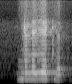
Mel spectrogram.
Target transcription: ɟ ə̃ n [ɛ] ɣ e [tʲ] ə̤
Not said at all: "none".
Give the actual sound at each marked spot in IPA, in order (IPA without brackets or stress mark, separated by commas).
e, tʲ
